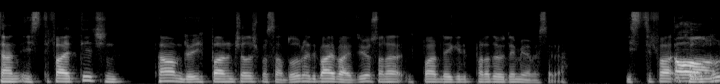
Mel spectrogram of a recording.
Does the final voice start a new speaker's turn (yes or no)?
no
